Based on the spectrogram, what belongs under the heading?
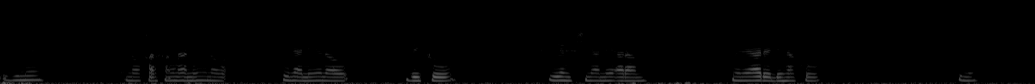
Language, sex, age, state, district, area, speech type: Bodo, male, 18-30, Assam, Baksa, rural, spontaneous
